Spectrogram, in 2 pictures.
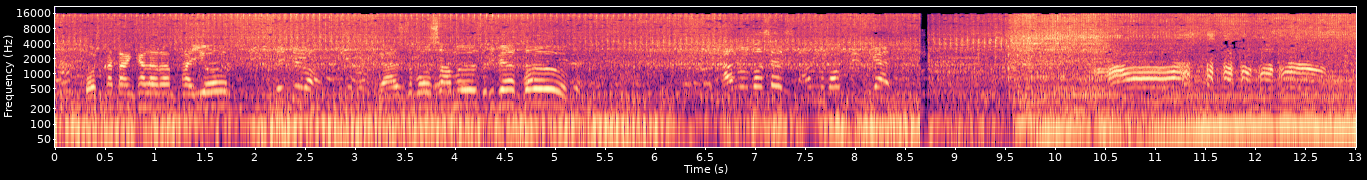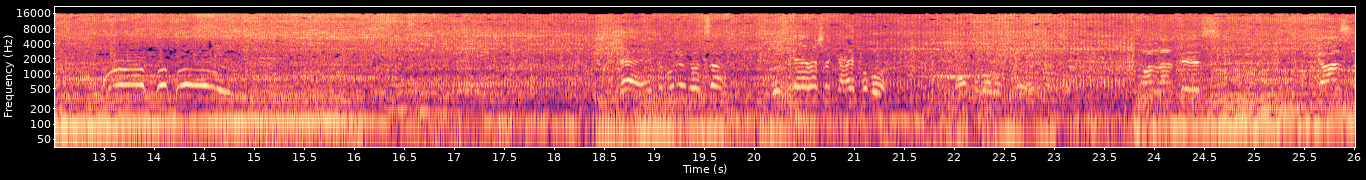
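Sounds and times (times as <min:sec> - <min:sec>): quad bike engine running: 0:00.0 - 0:26.0
man calling out: 0:10.4 - 0:11.5, 0:13.5 - 0:15.1, 0:21.7 - 0:23.1.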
